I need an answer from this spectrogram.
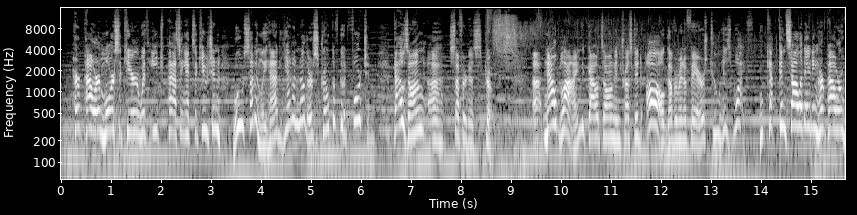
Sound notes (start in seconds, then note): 8.5 electricity crackles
